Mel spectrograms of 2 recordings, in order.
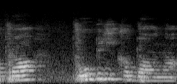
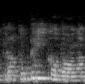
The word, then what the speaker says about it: Pro publico bono: polegają łacińskie zwroty i tam było Pro publico Bono a ja powiedziałam Pro publico Bono ponieważ takie akcentowanie jest częstsze No i oczywiście tacy nadgorliwy mi zwracają uwagę na to że skoro wytłumaczyła że a propos akcentujemy na ostatniej sylabie To dlaczego nie wytłumaczyła że mówimy Pro publ Bono Kto z państwa jest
